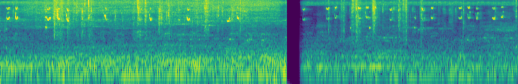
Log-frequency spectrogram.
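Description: Hens cluck softly in short bursts amid a busy scratching, pattering background, with a brief drop to near silence midway.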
